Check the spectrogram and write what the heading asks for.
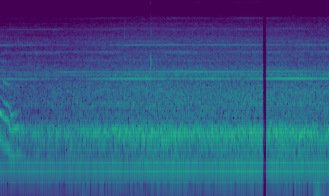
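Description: Electric hand whisk beating eggs and milk in a glass bowl. Its motor whine falls in pitch at the start, then it runs with a steady whirring, cutting out for an instant about five seconds in.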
